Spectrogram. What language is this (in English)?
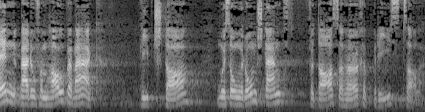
Swiss German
